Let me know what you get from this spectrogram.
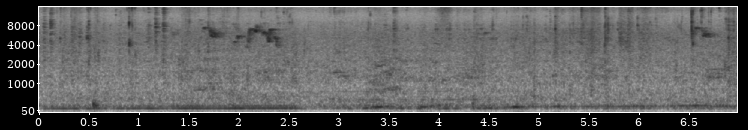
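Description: Mouth sounds of someone biting and chewing a fried risol. A low steady hum runs underneath, and a few short high chirps come about two seconds in and again near the end.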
